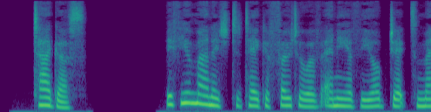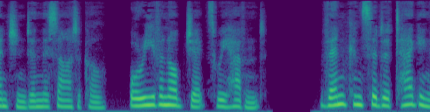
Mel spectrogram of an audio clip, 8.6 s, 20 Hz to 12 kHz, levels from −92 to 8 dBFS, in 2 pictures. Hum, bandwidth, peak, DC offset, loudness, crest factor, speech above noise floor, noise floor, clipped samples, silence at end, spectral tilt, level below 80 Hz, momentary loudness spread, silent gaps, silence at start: none; 12 kHz; -8 dBFS; 0.3%; -24 LUFS; 14 dB; 63 dB; -85 dBFS; under 0.1%; 0 s; -5 dB/octave; -66 dBFS; 12 LU; none; 0.35 s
